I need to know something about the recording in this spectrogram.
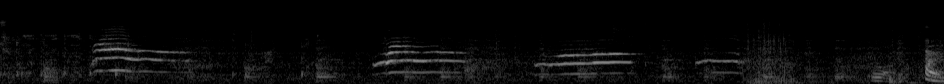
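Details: Indoor house cat, one of six in the home, recorded in February 2023 on the day of first snow; a series of four or five tonal meows, each about a second long, mixed with quiet human murmuring and handling noise.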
